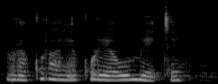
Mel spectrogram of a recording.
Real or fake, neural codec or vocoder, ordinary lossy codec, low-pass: fake; vocoder, 44.1 kHz, 128 mel bands every 512 samples, BigVGAN v2; none; none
